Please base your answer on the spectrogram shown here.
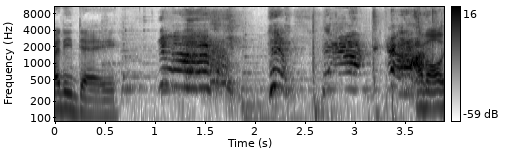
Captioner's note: yelling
